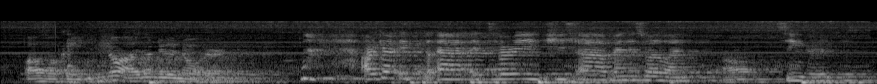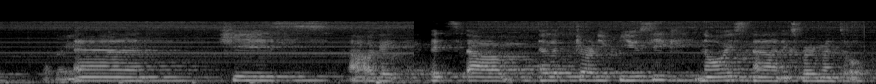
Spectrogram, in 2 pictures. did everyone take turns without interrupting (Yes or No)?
Yes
